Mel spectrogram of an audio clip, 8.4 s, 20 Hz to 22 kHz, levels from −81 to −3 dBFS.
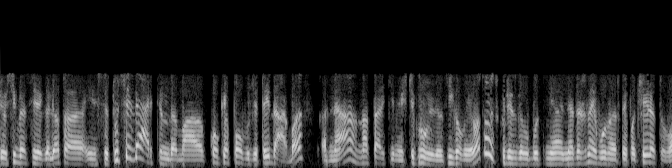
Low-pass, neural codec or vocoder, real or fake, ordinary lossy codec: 3.6 kHz; none; real; AAC, 32 kbps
